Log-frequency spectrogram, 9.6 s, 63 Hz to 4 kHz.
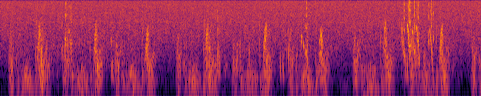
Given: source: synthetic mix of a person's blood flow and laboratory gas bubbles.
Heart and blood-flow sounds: Doppler ultrasound of blood flow; precordium
0.90-0.95 s: bubbles
1.02-1.49 s: bubbles
1.96-2.01 s: bubbles
2.17-2.38 s: bubbles
4.31-4.42 s: bubbles
4.92-5.07 s: bubbles
5.55-5.81 s: bubbles
5.99-6.21 s: bubbles
7.98-8.71 s: bubbles
From the record:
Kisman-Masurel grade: 222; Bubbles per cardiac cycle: several, 3 to 8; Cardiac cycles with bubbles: 10 to 50%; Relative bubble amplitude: moderate (0.250 to 0.450); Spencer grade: 2 (many but less than half of the cardiac periods contain bubble signals, singularly or in groups); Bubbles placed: only in the low amplitude regions of the cardiac cycle

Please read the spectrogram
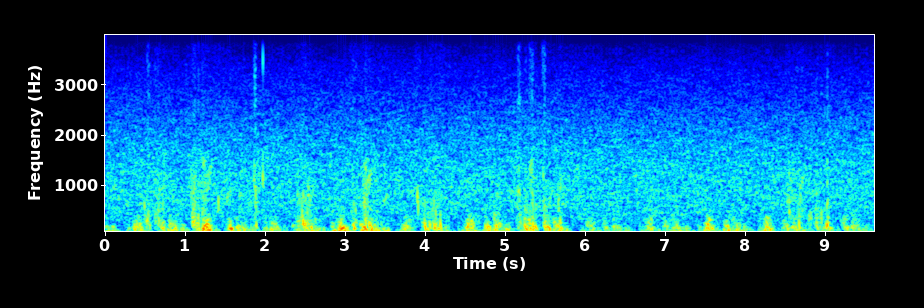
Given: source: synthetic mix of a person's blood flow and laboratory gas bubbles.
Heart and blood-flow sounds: Doppler ultrasound of blood flow; precordium
0.46-0.78 s: bubbles
1.03-1.60 s: bubbles
1.84-2.01 s: bubbles
2.30-2.61 s: bubbles
3.05-3.56 s: bubbles
3.86-4.24 s: bubbles
5.12-5.75 s: bubbles
8.49-9.08 s: bubbles
From the record:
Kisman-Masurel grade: 233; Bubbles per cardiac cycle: several, 3 to 8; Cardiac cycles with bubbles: 50 to 99%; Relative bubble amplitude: loud (0.450 to 0.775); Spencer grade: 3 (all of the cardiac periods contain showers or single bubble signals, but not dominating or overriding the cardiac motion signals); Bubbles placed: anywhere in the cardiac cycle

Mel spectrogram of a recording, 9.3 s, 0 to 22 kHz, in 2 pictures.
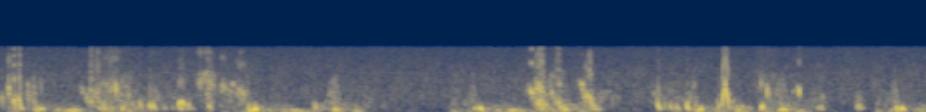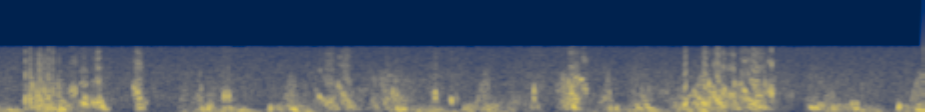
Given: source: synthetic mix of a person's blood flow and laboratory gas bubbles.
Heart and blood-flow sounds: Doppler ultrasound of blood flow; precordium
0.00-0.26 s: bubbles
0.41-1.26 s: bubbles
2.63-2.85 s: bubbles
2.88-3.12 s: bubbles
3.25-3.50 s: bubbles
3.59-3.90 s: bubbles
3.97-4.05 s: bubbles
4.09-4.16 s: bubbles
4.29-4.35 s: bubbles
4.75-5.21 s: bubbles
5.29-5.39 s: bubbles
5.67-5.86 s: bubbles
6.21-6.73 s: bubbles
6.79-6.94 s: bubbles
7.26-7.37 s: bubbles
7.42-7.59 s: bubbles
7.80-8.62 s: bubbles
8.66-8.83 s: bubbles
8.87-8.98 s: bubbles
9.23-9.26 s: bubbles
From the record:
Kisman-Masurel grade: 333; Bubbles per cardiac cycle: rolling drumbeat, 9 or more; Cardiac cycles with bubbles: 50 to 99%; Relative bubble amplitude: loud (0.450 to 0.775); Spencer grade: 3 (all of the cardiac periods contain showers or single bubble signals, but not dominating or overriding the cardiac motion signals); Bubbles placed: only in the low amplitude regions of the cardiac cycle

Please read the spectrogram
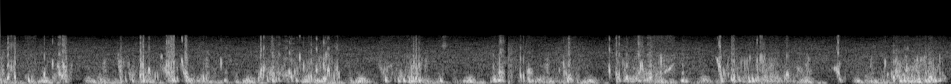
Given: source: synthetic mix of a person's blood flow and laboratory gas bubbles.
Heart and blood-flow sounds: Doppler ultrasound of blood flow; precordium
0.00-0.19 s: bubbles
0.25-0.37 s: bubbles
0.41-0.73 s: bubbles
1.15-2.10 s: bubbles
2.18-2.30 s: bubbles
2.55-3.44 s: bubbles
3.78-4.25 s: bubbles
4.38-4.51 s: bubbles
4.90-5.09 s: bubbles
5.17-5.47 s: bubbles
5.56-5.81 s: bubbles
6.05-6.76 s: bubbles
6.79-6.92 s: bubbles
7.14-8.13 s: bubbles
8.31-8.46 s: bubbles
8.78-9.48 s: bubbles
From the record:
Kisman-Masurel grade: 343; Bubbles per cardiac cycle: rolling drumbeat, 9 or more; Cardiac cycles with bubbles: 100%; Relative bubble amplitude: loud (0.450 to 0.775); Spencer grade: 3 (all of the cardiac periods contain showers or single bubble signals, but not dominating or overriding the cardiac motion signals); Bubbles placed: only in the low amplitude regions of the cardiac cycle

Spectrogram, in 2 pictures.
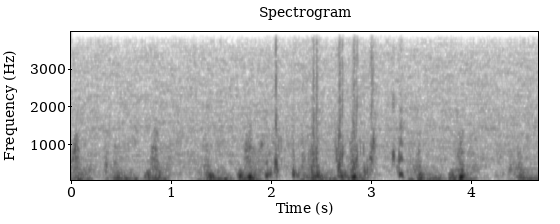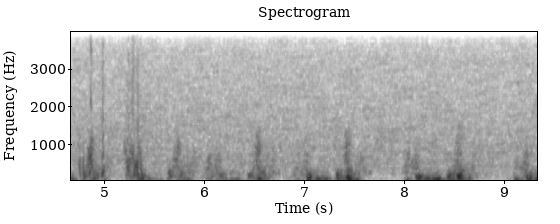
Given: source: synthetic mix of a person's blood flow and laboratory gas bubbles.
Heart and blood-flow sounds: Doppler ultrasound of blood flow; precordium
1.78-2.14 s: bubbles
2.18-2.52 s: bubbles
2.64-3.06 s: bubbles
3.18-3.36 s: bubbles
4.73-5.04 s: bubbles
5.19-5.40 s: bubbles
From the record:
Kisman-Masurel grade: 221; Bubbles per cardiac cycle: several, 3 to 8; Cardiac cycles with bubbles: 10 to 50%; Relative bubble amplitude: barely perceptible (0.100 to 0.250); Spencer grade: 2 (many but less than half of the cardiac periods contain bubble signals, singularly or in groups); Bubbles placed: anywhere in the cardiac cycle

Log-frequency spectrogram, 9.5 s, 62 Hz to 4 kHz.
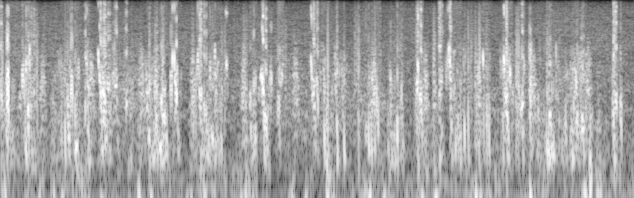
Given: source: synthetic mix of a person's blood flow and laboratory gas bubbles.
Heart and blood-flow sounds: Doppler ultrasound of blood flow; subclavian vein
0.00-0.59 s: bubbles
0.77-1.21 s: bubbles
1.25-1.38 s: bubbles
1.44-1.79 s: bubbles
1.86-2.01 s: bubbles
2.15-2.72 s: bubbles
2.91-3.33 s: bubbles
3.37-3.42 s: bubbles
3.72-4.10 s: bubbles
4.15-4.26 s: bubbles
4.64-4.94 s: bubbles
4.99-5.21 s: bubbles
5.46-5.71 s: bubbles
5.79-6.08 s: bubbles
6.22-6.34 s: bubbles
6.56-7.06 s: bubbles
7.21-7.38 s: bubbles
7.48-7.72 s: bubbles
7.76-7.89 s: bubbles
8.00-8.81 s: bubbles
9.15-9.35 s: bubbles
From the record:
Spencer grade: 3 (all of the cardiac periods contain showers or single bubble signals, but not dominating or overriding the cardiac motion signals); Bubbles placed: anywhere in the cardiac cycle

